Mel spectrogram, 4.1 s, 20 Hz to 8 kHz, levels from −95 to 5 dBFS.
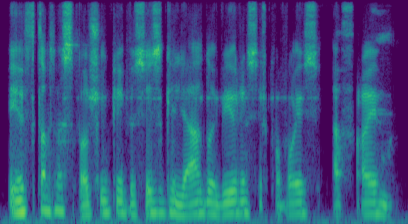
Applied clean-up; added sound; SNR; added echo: neural diffusion model UNIVERSE++.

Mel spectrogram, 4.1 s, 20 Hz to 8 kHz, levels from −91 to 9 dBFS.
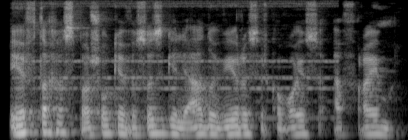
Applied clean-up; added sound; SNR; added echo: none; Organ; 16 dB; none.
